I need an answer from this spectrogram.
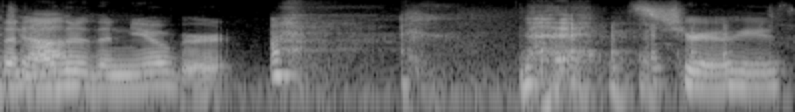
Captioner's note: laughs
